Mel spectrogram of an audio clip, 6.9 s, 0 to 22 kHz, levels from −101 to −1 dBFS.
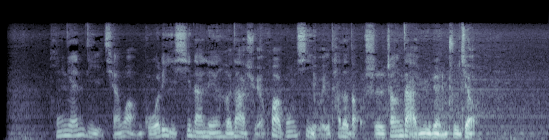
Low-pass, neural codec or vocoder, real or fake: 10.8 kHz; none; real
